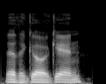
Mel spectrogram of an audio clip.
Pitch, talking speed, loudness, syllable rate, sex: 105 Hz, 225 wpm, -14 LUFS, 7.1 syllables/s, male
